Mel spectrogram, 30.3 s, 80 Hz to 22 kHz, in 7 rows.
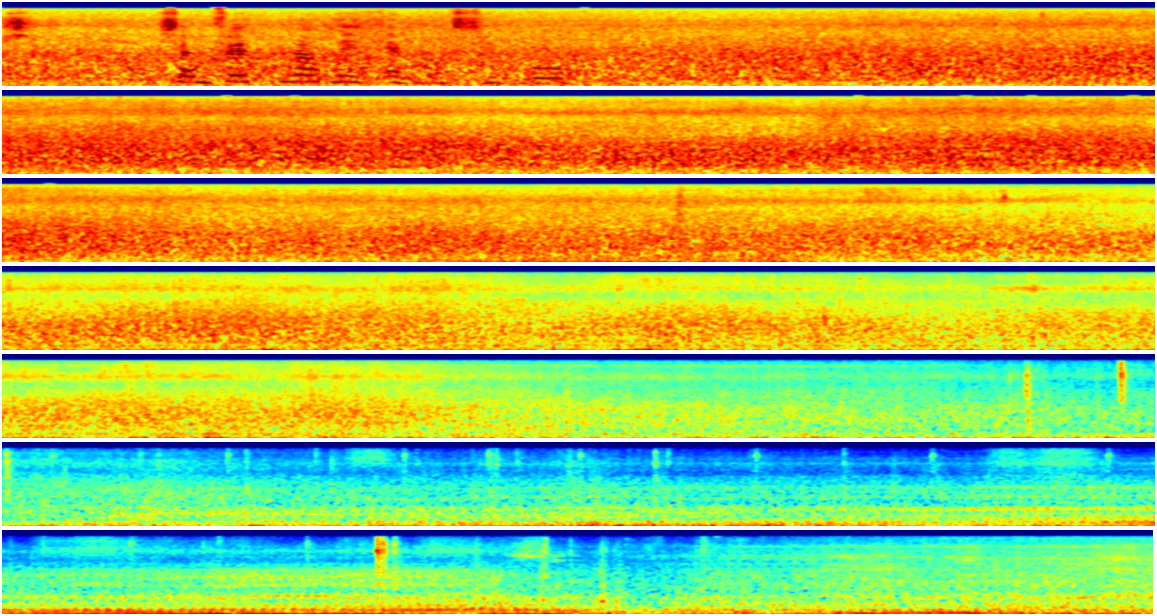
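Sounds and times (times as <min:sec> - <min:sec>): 
sea waves breaking on the shore: 0:00.0 - 0:22.0
wind rumble: 0:00.0 - 0:30.2
speech: 0:00.6 - 0:02.5.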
